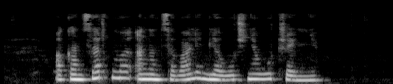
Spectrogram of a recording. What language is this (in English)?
Belarusian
